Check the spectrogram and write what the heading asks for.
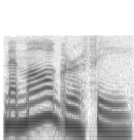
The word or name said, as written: mammography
